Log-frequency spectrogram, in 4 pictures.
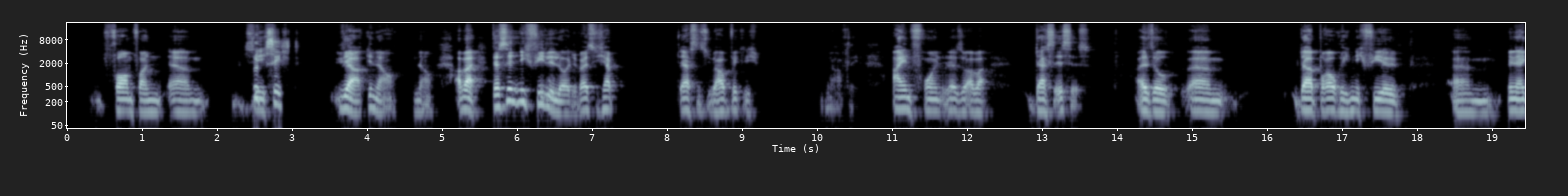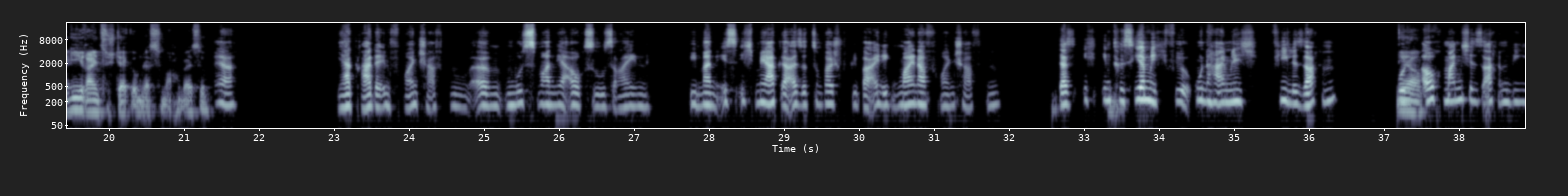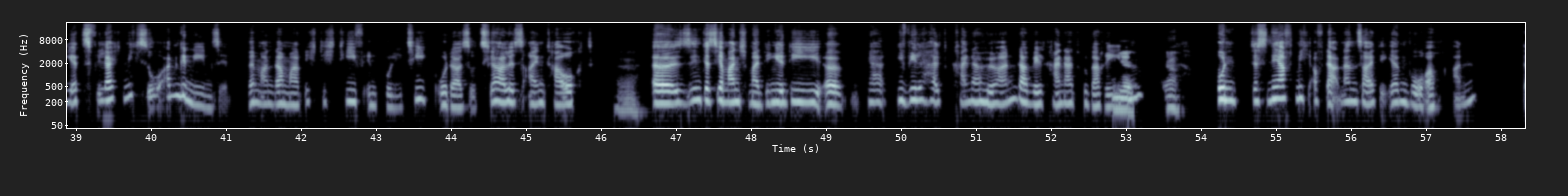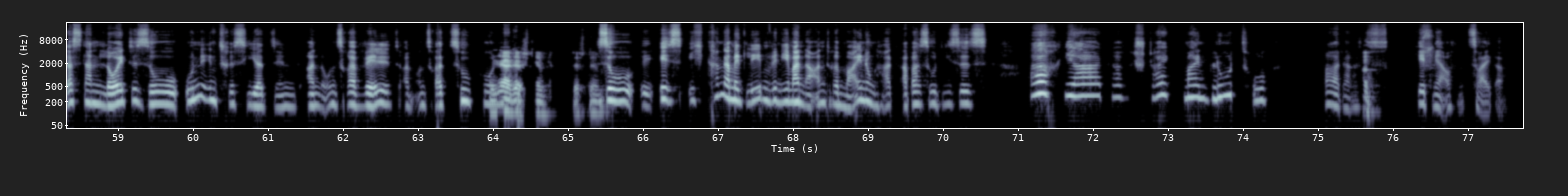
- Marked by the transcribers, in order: put-on voice: "Ach ja, da steigt mein Blutdruck"
- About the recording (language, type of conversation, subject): German, unstructured, Was gibt dir das Gefühl, wirklich du selbst zu sein?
